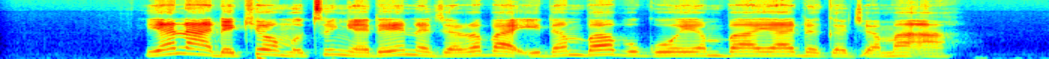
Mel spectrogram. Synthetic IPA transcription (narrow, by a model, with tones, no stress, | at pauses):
jɐ˦naː˨da˨kʲa˦wmʊ˨tʊ˦˨mjaː˨da˦jna˨d͡ʒɐ˨ɾɐ˦baː˨ʔɪ˨dɐ˦mbaː˦bu˨ɡʷoː˦jɐ˦mbaː˦jaː˦dɐ˨ɡa˨d͡ʒɐ˨ma˦ʔaː˨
